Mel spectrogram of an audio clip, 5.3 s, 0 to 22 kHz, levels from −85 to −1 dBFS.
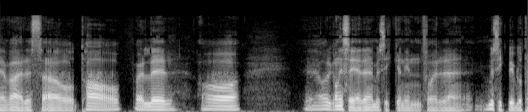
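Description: A speech recording that sounds dull and gurgly from start to finish, with a granular roughness. The likely cause is MP2 compression at a low rate, consistent with roughly 64 kbps: the codec has shut off whole upper sub-bands and quantised the rest coarsely. On a spectrogram there is a hard ceiling at 12.2 kHz with nothing above it, and the bands below flicker in blocky patches. From 3.24 s to the end the pace suddenly jumps to about 1.73 times normal speed while the pitch holds steady, so the speech turns rushed. This is likely a time-stretched section, where software sped the audio up by dropping short pieces rather than resampling it. In the waveform the syllable envelopes crowd together after 3.24 s, yet the spectrogram's harmonic spacing stays the same.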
